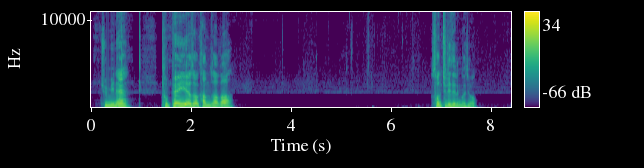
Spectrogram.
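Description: A middle-aged man lectures with animation, close to a microphone.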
